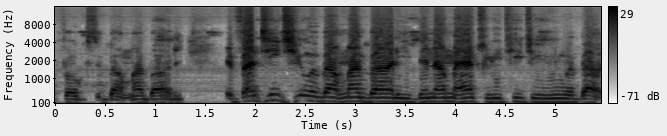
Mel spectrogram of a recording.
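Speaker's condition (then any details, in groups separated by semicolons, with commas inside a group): Cerebral palsy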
